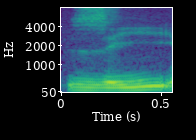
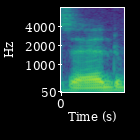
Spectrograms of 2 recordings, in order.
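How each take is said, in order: First: It is said the American way, as zee. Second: It is said the Australian way, as zed.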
